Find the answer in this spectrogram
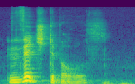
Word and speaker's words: vegetables: with art heart heart comfortable vegetables and chocolate have lost their middle syllable at least for most people so comfortable comforable you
